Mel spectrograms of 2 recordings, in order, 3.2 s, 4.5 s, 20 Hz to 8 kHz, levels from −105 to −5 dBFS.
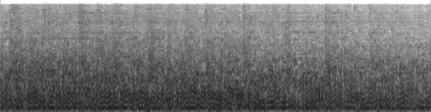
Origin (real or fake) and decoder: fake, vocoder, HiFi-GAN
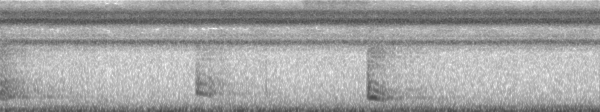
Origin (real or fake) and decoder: real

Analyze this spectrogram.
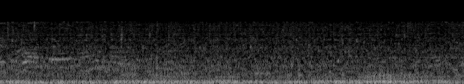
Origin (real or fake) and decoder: fake, vocoder, HiFi-GAN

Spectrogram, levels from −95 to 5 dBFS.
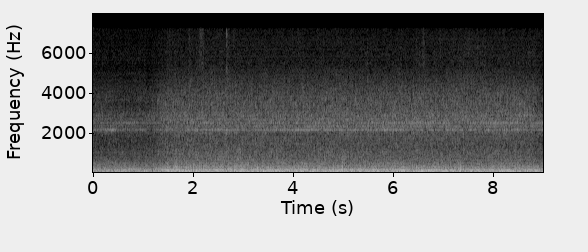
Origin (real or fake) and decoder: fake, vocoder, HiFi-GAN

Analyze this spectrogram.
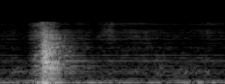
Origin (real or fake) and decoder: fake, vocoder, HiFi-GAN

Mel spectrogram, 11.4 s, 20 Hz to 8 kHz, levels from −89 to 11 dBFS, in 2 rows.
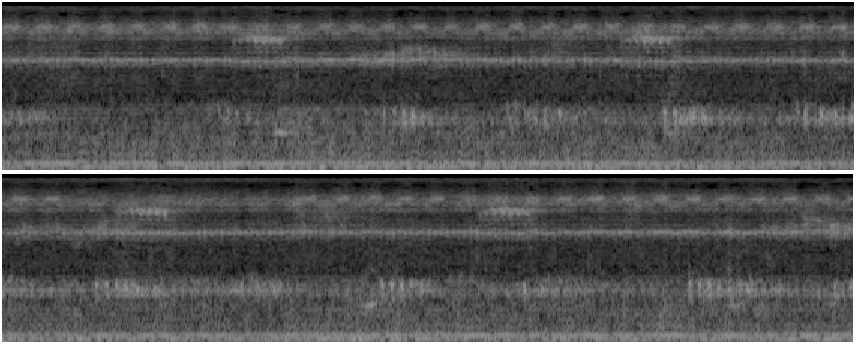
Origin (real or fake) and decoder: fake, vocoder, HiFi-GAN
